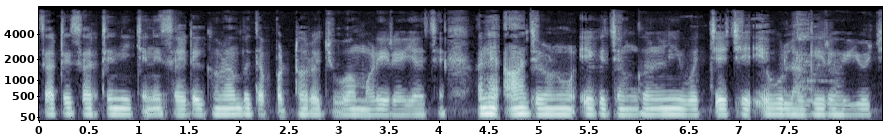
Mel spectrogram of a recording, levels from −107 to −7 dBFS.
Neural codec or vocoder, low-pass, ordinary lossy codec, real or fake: none; 7.2 kHz; AAC, 32 kbps; real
